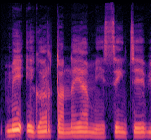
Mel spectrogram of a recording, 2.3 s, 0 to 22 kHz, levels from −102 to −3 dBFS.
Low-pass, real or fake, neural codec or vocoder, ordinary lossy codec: 19.8 kHz; fake; vocoder, 44.1 kHz, 128 mel bands every 512 samples, BigVGAN v2; Opus, 64 kbps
